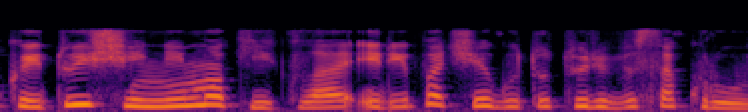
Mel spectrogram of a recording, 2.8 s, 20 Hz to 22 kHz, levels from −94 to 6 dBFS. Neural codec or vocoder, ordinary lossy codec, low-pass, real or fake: none; MP3, 96 kbps; 7.2 kHz; real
